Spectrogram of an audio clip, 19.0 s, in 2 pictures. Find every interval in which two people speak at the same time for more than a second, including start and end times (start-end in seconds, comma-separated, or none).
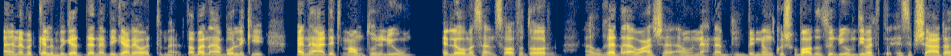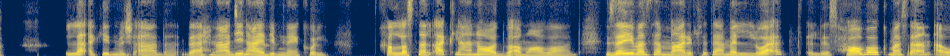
none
